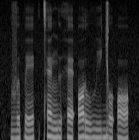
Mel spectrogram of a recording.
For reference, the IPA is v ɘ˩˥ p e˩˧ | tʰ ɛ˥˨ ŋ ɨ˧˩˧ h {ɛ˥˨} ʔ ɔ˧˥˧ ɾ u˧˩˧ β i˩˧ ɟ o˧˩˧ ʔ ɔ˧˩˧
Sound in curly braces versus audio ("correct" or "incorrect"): incorrect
